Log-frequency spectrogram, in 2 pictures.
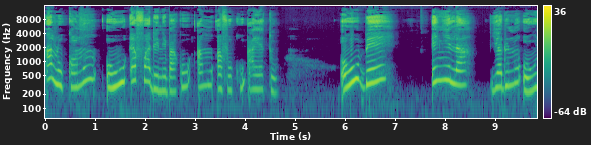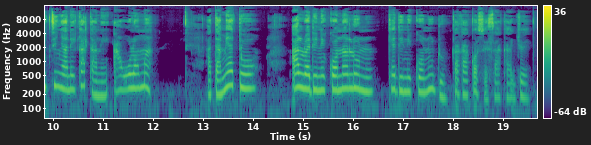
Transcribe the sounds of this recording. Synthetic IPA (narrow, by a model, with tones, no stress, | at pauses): a˦lʊ˨kɔ˨nũ˦o˨wu˦ɛ˦fʊ˦a˨ɖɪ˨nɪ̃˨ba˨kʊ˦a˦mũ˦ʔa˨fo˨ku˦ʔa˨jɛ˦t̪ʊ˦ | o˨wu˦be˦ | e˦ɲĩ˦la˦ | ja˨ɖu˦nũ˦ʔo˨wu˦t̪i˦ɲã˨ɖɪ˦ka˦t̪a˨nɪ̃˨a˨wlɔ˦mã˦˨ | a˨t̪a˨mĩ˦ɛ˦t̪o˦ | a̰˨lʊ˨˦ɛ˨ɖɪ˨nɪ̃˨kɔ˨nã˦lo˦nũ˦ | kɛ˦ɖɪ˨nɪ̃˨kɔ˨nũ˦ɖo˨ka˦ka˨kɔ̰˦sɛ̰˨sa˨ka˨d͡ʒɔ˦ɛ˨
